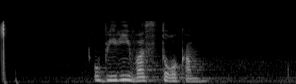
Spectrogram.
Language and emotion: Russian, angry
